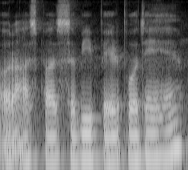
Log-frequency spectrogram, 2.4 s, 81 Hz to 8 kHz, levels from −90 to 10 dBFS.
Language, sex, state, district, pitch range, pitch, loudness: Hindi, male, Karnataka, Bangalore, 100-110 Hz, 105 Hz, -17 LUFS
